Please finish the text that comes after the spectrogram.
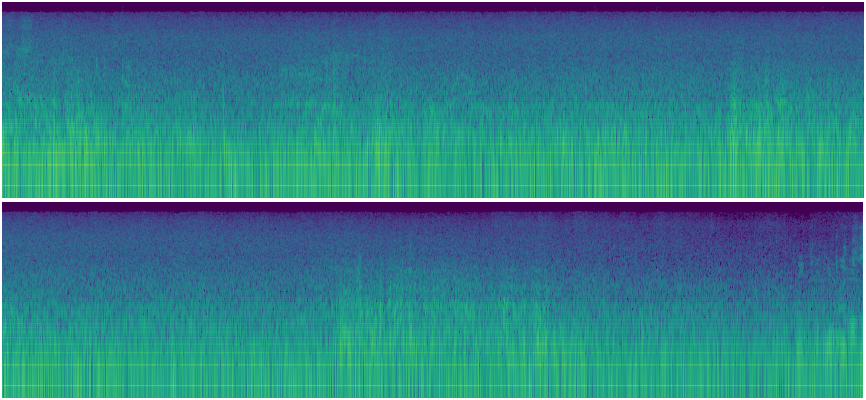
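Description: Rain pours steadily in a thunderstorm in the dragon game Day of Dragons, with deep rolling thunder rumbles swelling and fading throughout and a voice speaking beneath the storm.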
